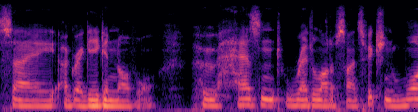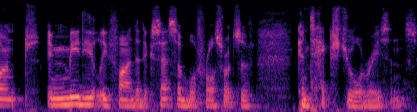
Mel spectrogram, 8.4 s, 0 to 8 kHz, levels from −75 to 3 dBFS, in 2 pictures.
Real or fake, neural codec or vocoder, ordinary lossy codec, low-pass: real; none; Opus, 24 kbps; 7.2 kHz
